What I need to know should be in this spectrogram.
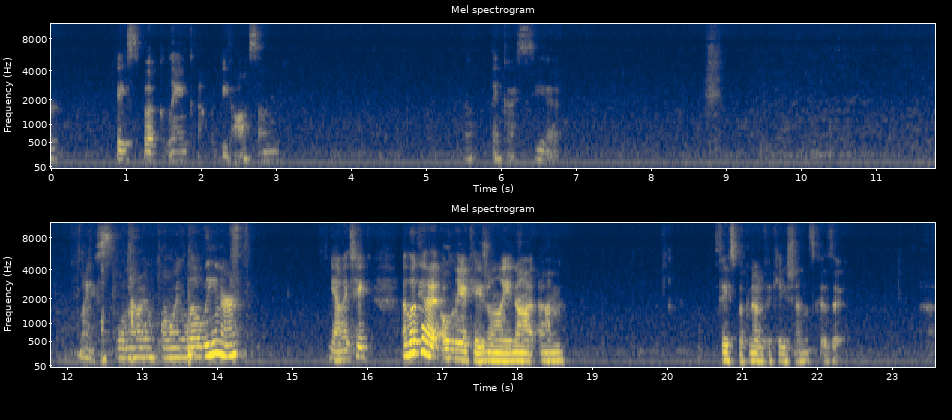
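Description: A middle-aged woman talks calmly and close to a microphone, with pauses.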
